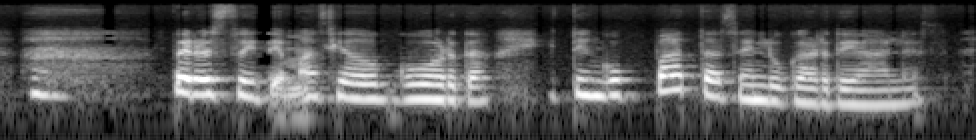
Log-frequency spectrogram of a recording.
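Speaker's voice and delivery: ordinary delivery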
